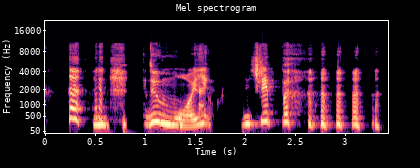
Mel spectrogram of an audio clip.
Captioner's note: laughs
